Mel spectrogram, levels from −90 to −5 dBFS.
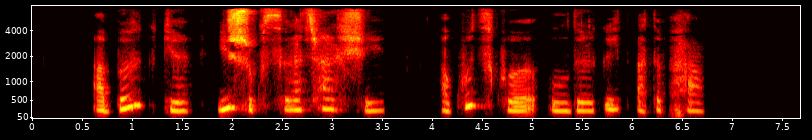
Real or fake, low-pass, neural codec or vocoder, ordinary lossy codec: real; 7.2 kHz; none; AAC, 32 kbps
